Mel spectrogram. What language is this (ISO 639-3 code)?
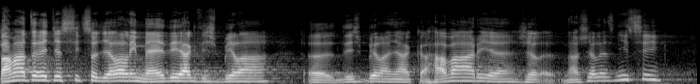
ces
